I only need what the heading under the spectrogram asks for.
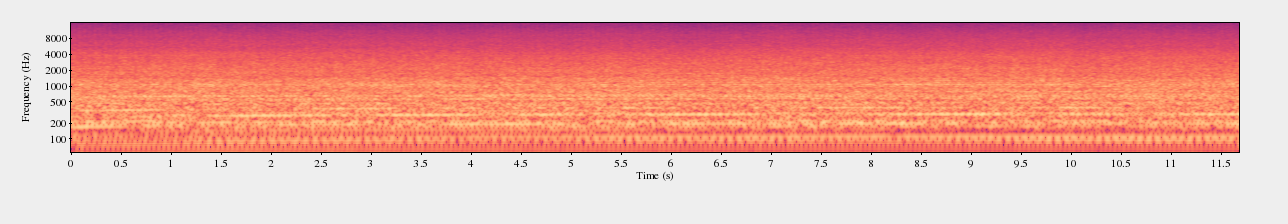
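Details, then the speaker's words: Husqvarna lawn tractor twin at full 3300 rpm no-load runs strong and steady, then lugs and won't regain speed once the electric PTO engages; bogging under load from low compression, loose push rod. "but as you can see you know the engine engine appears to run fine"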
